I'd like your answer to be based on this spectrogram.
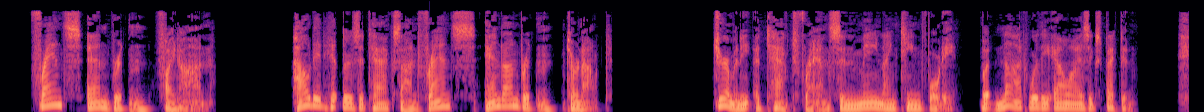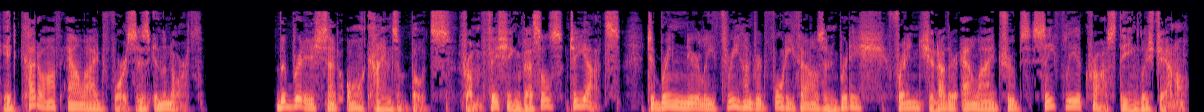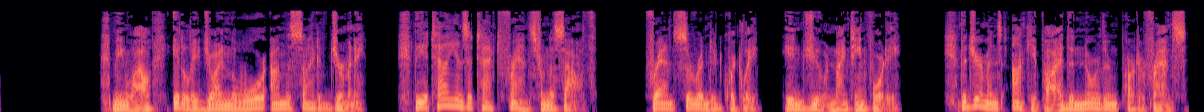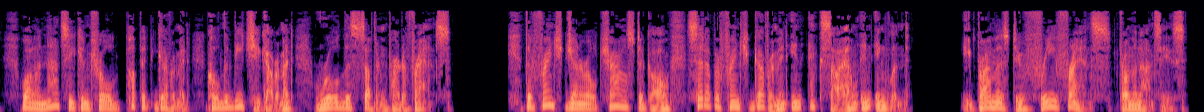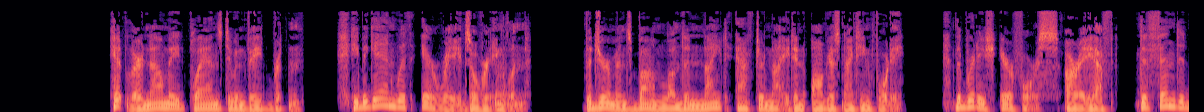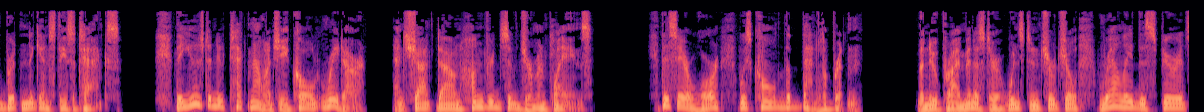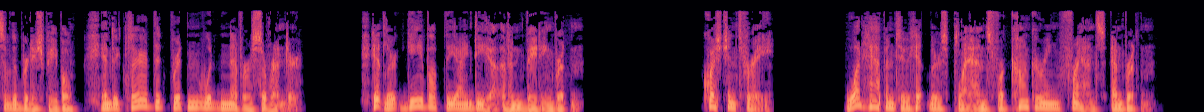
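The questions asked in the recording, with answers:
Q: What happened to Hitler's plans for conquering France and Britain?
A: France fell in June 1940, but he failed to defeat Britain in the Battle of Britain and gave up invading it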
